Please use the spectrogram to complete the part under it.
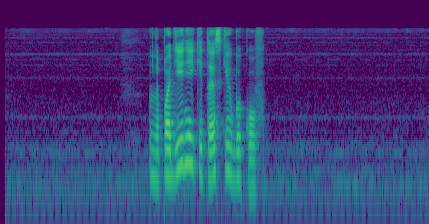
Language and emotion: Russian, neutral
